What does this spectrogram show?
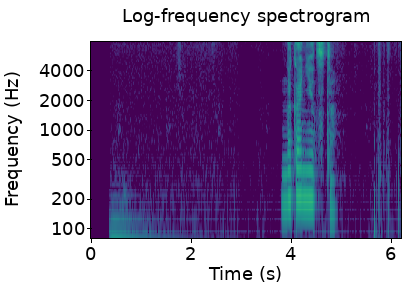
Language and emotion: Russian, sad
